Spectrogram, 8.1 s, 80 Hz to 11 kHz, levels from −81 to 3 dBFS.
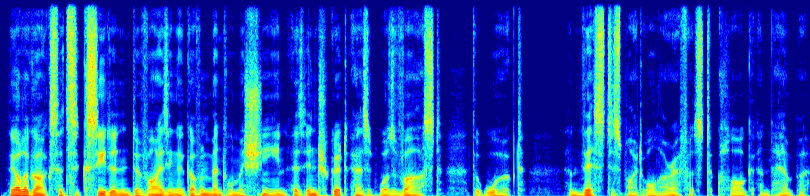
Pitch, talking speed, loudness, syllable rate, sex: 90 Hz, 195 wpm, -19 LUFS, 6.4 syllables/s, male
